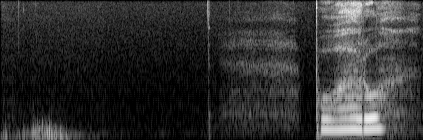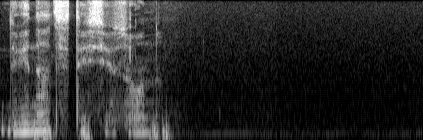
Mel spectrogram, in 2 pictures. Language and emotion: Russian, sad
